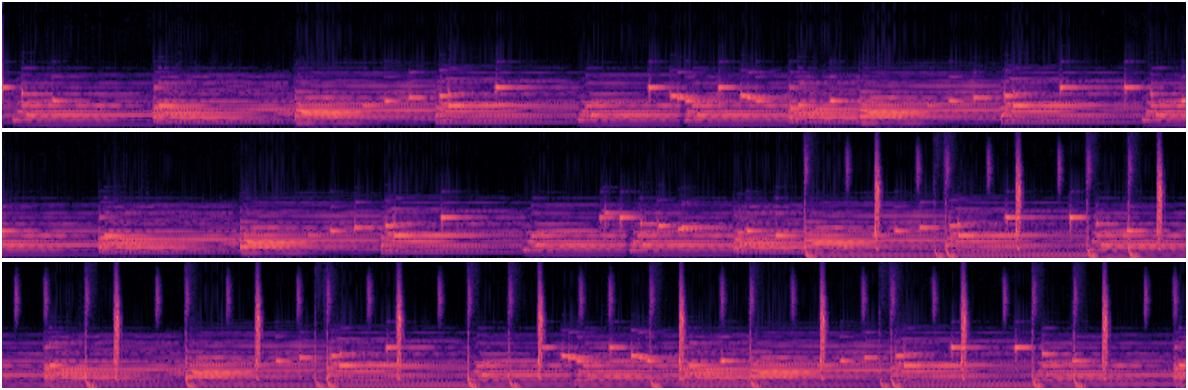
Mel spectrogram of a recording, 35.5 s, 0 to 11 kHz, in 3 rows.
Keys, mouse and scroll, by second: 0.4 ctrl+r, 0.8-1.3 scroll up 1, 1.3-2.2 scroll down 1, 2.5-3.2 scroll up 1, 3.2 double click, 3.5 ctrl+r, 3.9 scroll up 1, 5.8 scroll up 1, 6.4 right click, 6.8 ctrl+r, 9.0 3, 10.4 middle click, 11.9 shift+click, 12.6 middle click, 13.6 right click, 16.2-17.0 scroll up 1, 18.7 right click, 21.2 typing, 23.9 middle click, 24.6 Tab, 24.8 scroll down 1, 25.1 middle click, 25.7 Tab, 26.1 Tab, 27.1 Tab, 28.9 Tab, 29.6 double click, 30.2 Tab, 31.0 click, 31.4 Tab, 32.3 a, 33.5 scroll up 1, 34.2 a, 34.3 ctrl+b.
